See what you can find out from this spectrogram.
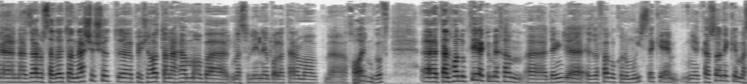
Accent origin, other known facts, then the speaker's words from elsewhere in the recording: Afghanistan; به عنوان یک افغان، به عنوان یک مسلمان، به عنوان یک کسی که در اون منطقه زندگی میکنه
